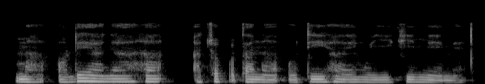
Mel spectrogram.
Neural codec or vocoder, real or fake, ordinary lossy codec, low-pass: none; real; Opus, 32 kbps; 7.2 kHz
